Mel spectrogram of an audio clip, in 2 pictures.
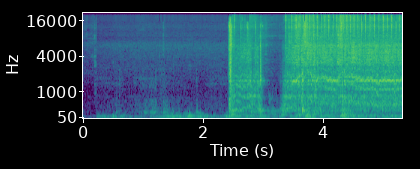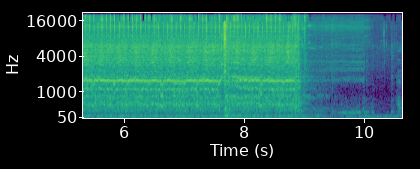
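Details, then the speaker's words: Supercharged 1991 Ford Mustang 5.0 L LX suspected of head gasket failure, coolant in the oil and possibly in a cylinder, after apparently locking up: the starter drags the engine over slowly and unevenly, about four beats a second, straining but not totally locked. "think we'll leave it at that and yeah it's not totally locked like if it's trying yeah"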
